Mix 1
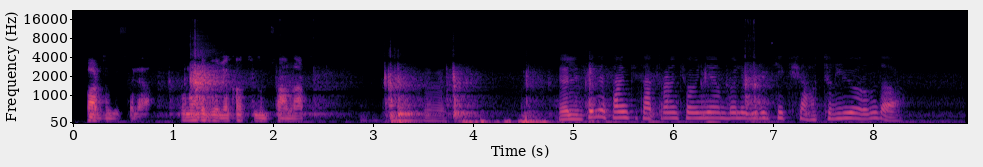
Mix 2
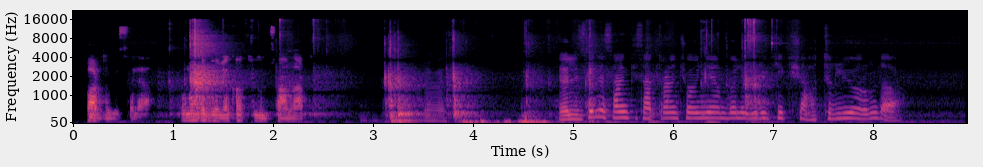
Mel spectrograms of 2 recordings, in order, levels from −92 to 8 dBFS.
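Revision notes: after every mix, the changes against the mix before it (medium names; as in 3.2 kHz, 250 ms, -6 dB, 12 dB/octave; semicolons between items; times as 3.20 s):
master: remove distance through air 450 m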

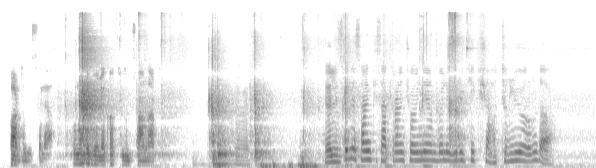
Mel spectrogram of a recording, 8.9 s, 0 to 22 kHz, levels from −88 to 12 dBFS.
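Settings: first voice: add treble shelf 5.5 kHz -11.5 dB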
